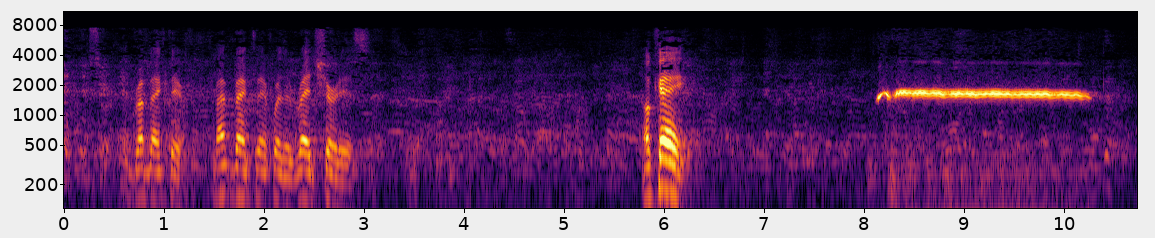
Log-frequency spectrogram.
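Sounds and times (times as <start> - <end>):
speech: 0.7 - 3.6, 5.8 - 6.4
person whistling two tones at once, as people whistle in Chickasha: 8.2 - 10.4.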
